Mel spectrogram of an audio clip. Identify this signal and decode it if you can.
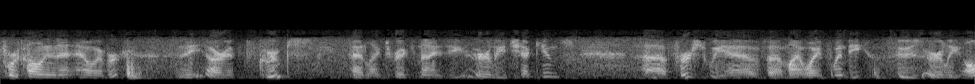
Emergency Alert System (SAME) tones (header bursts), heard as harsh buzzing bursts, with speech. It is heard from 0.5 to 8.7 s.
